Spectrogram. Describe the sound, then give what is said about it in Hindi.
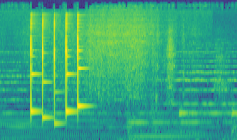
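A phone message notification tone plays as a text message arrives: five quick, bright chiming notes in a rapid melodic run, clear, then fading into a faint low background hum. “तभी उसको गौरव का मैसेज आता है”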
